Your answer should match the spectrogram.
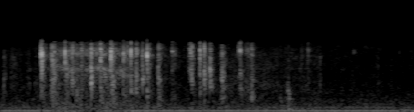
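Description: Computer keyboard typing: a quick run of keystrokes for about two seconds, thinning out to a few last taps about three seconds in, picked up by a webinar microphone.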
